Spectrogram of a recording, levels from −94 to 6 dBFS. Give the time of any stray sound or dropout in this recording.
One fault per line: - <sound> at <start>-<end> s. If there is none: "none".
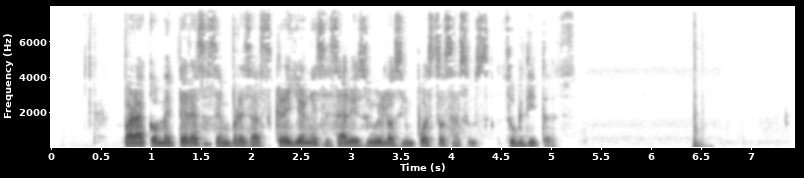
- thud at 6.4-6.6 s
